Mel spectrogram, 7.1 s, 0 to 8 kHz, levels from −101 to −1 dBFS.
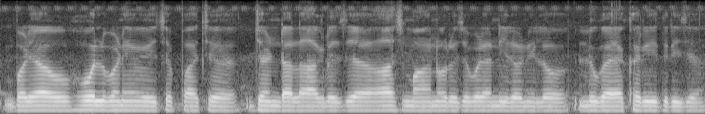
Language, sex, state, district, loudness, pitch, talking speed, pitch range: Marwari, male, Rajasthan, Nagaur, -18 LUFS, 110 Hz, 170 wpm, 110-115 Hz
